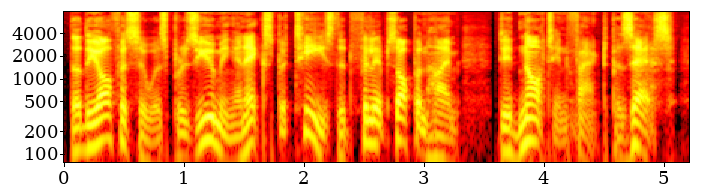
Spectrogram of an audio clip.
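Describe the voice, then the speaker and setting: A man narrates a literary essay in a lowish, widely varied voice, shaping each phrase with measured, articulate care. The recording is dry and close, with no room sound. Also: big pitch swings, no room sound. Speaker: audio essay reader.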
